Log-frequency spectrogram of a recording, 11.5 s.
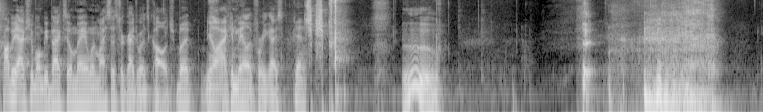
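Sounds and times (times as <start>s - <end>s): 
speech: 0.0s - 5.3s, 6.0s - 6.7s, 8.7s - 10.7s
loud burp: 8.7s - 10.9s.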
